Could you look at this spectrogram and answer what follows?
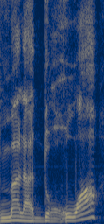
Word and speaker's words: maladroit: pronounce it slightly differently, because maladroit, masculine, final T not pronounced. And then feminine form, maladroite, you will pronounce it.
